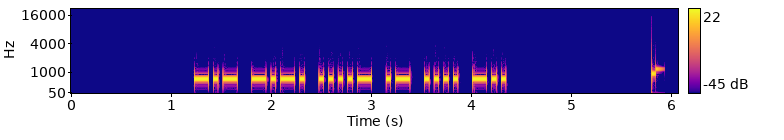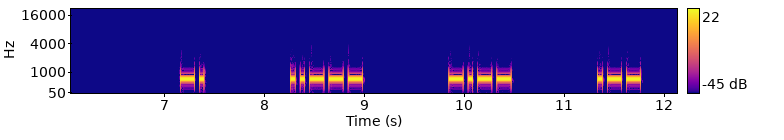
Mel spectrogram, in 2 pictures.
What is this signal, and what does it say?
Morse code, heard as a keyed tone, about 25 wpm, spaced as for 15 wpm, 700 Hz. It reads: KC4AHD N2YW
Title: USA Call Signs - 6x Character Spacing - 25wpm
